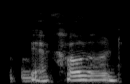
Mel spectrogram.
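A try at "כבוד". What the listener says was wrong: It's it's a K and then a V next to it. Kivod.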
